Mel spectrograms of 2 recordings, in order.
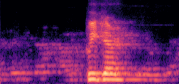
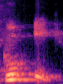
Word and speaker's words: quick: va a significar entonces quicker, más rápido. Ya recuerda, quick tiene una sílaba. Quick. No es QI, no, es quick. Una sola sílaba.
